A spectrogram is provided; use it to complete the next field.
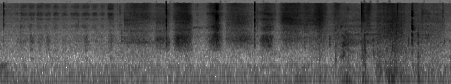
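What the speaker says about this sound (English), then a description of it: "I'll just draw what this nib looks like" A fountain pen nib drawing on paper, soft close scratching and rubbing strokes that are faint and irregular, with occasional light taps.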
